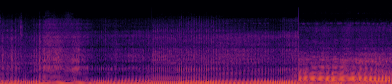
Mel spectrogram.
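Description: A dirt bike engine roars and revs up and down.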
